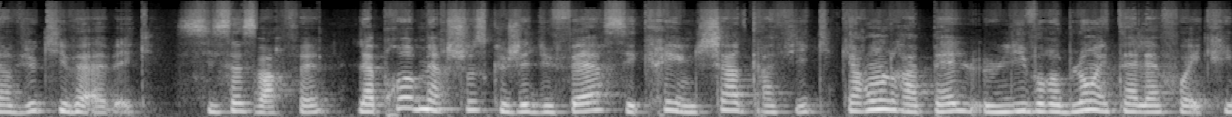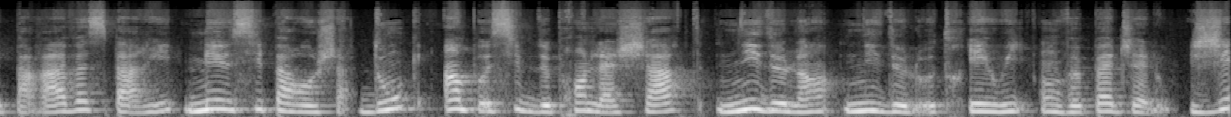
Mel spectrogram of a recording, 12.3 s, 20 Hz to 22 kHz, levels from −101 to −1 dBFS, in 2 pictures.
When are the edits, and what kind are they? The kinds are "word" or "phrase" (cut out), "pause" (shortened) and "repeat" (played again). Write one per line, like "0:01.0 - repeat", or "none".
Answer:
0:01.3 - word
